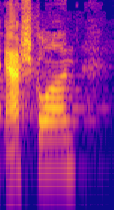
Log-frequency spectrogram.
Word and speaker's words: Ashkelon: Gaza, Ascalon, Ashkelon, another pronunciation, Ekron, with the coast thereof.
